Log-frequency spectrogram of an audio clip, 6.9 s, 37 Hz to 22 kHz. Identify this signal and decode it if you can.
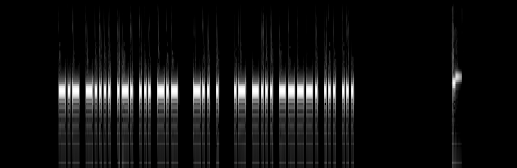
Morse code, heard as a keyed tone, about 40 wpm, 700 Hz. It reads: K6RSK DE AB9SS
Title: USA Callsign DE Callsign - 5 Characters - 40wpm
